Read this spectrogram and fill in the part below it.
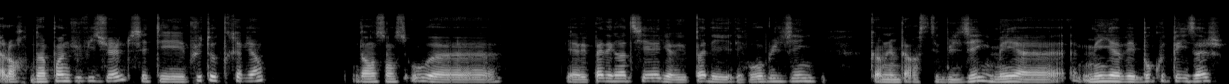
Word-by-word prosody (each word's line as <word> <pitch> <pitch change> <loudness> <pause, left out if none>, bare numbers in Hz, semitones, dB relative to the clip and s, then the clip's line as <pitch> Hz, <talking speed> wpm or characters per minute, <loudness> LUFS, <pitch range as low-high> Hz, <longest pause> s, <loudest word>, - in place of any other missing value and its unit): alors - - +2
d'un 130 0 +4
point 155 +2 +4
de 150 - -2
vue 160 - -7
visuel, 160 +4 -1
c'était 125 -4 -2
plutôt 180 - +1
très 170 - -3
bien, 155 +5 -1 0.9
dans 130 -2 +2
le 130 - +2
sens 130 0 -3
où, 155 - 0
heu, 110 -1 +1 0.7
il - - -3
y - - +1
avait 110 +1 0
pas 150 - +3
des 145 - +2
gratte-ciel, 150 +1 +1
il 130 - -1
y - - +6
avait 110 0 0
pas - - +2
des 120 -4 -1
des 100 - -7
gros 115 +4 -1
buildings 145 +2 -5 0.5
comme 115 - 0
l'Empire 110 0 -1
State 115 - -11
Building 135 +9 -2
mais 130 +2 +5
heu, 110 -1 +1 0.3
mais 130 +3 +3
il - - +3
y 145 - +8
avait 130 -2 +5
beaucoup 145 +3 -4
de - - -18
paysages. 150 +1 0
135 Hz, 205 wpm, -25 LUFS, 115-150 Hz, 0.9 s, y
